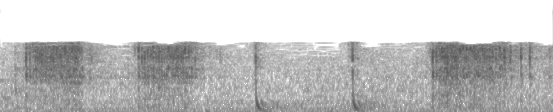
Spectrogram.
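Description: A punched card is fed into a machine that works out weather conditions. Dry rustling, sliding scrapes come in a few bursts, with two short, sharp descending squeaks between them, and no voices.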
